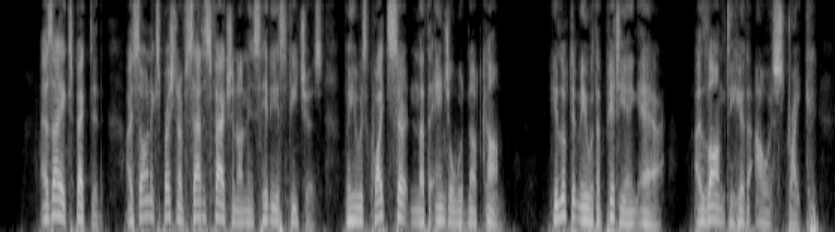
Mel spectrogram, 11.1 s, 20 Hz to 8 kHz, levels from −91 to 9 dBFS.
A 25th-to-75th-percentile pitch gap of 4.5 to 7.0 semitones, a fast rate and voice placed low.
Yes: average, 4.8 semitones; fast, 215 wpm; low, 120 Hz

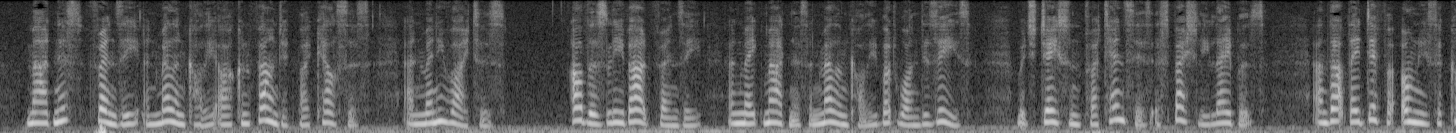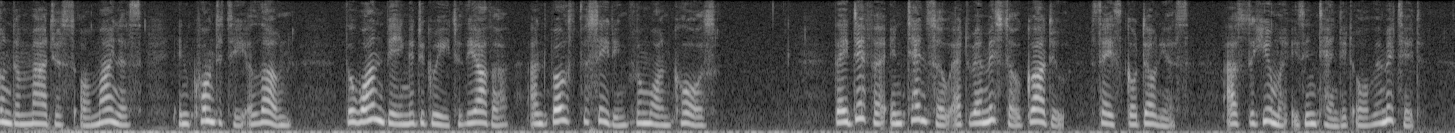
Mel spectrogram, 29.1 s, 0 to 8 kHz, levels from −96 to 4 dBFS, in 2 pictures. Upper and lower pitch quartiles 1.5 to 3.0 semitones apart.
No: average, 4.1 semitones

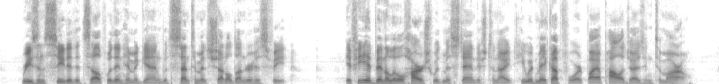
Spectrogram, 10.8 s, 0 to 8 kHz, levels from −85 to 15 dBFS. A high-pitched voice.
No: low, 105 Hz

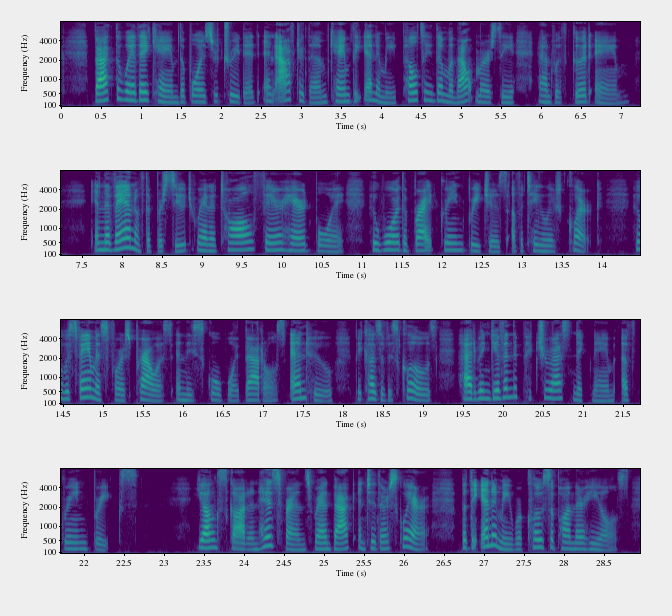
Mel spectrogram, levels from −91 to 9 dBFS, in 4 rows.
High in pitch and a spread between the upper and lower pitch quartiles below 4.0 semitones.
No: high, 220 Hz; average, 4.3 semitones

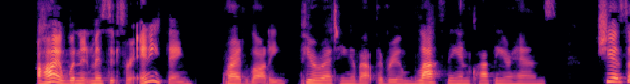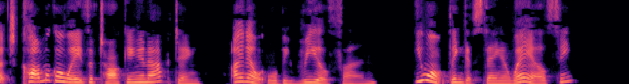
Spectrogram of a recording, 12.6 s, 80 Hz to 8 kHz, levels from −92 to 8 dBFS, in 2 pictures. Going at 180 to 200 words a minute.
Yes: average, 190 wpm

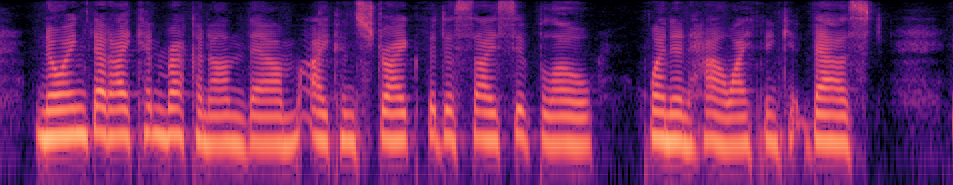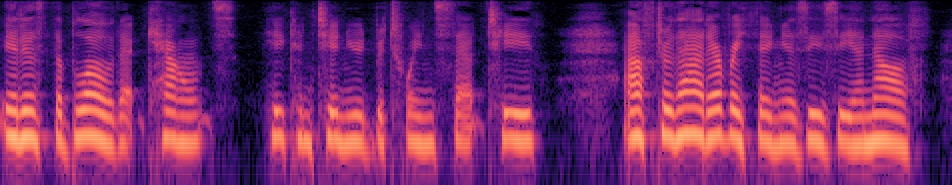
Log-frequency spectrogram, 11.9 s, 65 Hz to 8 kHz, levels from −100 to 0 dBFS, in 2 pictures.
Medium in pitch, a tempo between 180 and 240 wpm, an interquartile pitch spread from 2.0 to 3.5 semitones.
No: high, 210 Hz; average, 185 wpm; narrow, 2.5 semitones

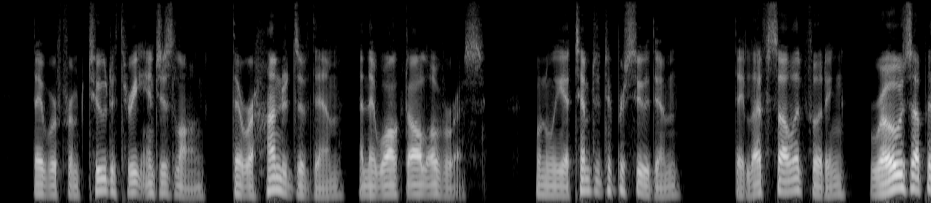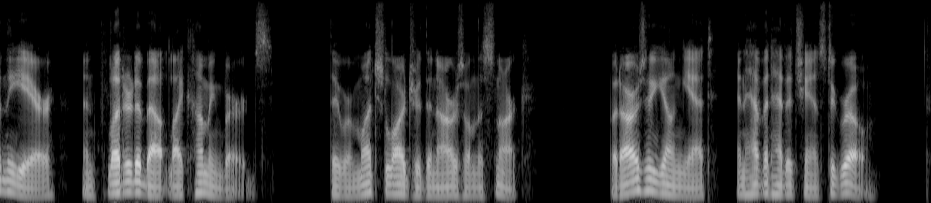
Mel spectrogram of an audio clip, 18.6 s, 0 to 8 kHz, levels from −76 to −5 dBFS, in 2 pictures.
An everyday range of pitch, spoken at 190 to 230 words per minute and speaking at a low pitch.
Yes: average, 4.2 semitones; average, 195 wpm; very low, 90 Hz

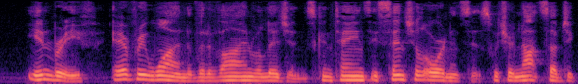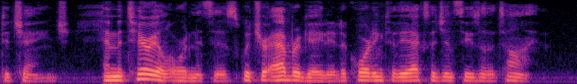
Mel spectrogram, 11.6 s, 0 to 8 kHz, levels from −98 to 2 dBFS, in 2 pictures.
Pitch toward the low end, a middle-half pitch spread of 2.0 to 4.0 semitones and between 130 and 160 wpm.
Yes: low, 130 Hz; average, 3.2 semitones; average, 150 wpm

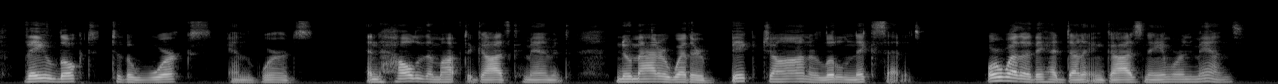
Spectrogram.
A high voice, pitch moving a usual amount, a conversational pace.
No: low, 115 Hz; average, 3.0 semitones; average, 170 wpm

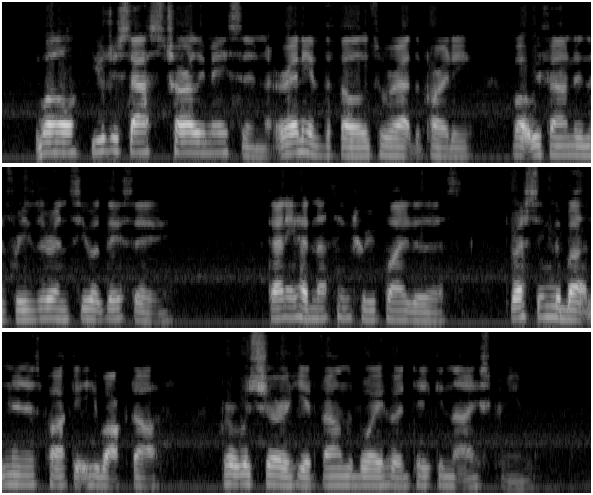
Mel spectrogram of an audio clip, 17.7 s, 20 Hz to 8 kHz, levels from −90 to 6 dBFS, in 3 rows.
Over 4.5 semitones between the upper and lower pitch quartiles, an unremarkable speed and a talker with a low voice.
No: average, 3.5 semitones; average, 195 wpm; low, 130 Hz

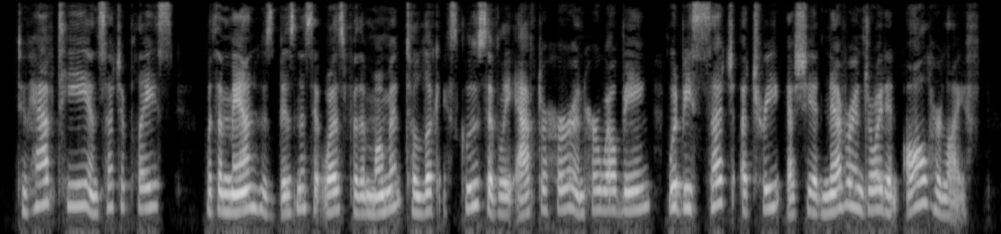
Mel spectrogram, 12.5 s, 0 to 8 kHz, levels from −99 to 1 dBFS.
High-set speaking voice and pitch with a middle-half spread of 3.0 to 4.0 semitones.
Yes: high, 210 Hz; average, 3.7 semitones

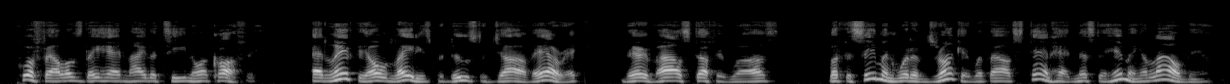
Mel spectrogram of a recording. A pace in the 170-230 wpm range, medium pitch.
Yes: average, 180 wpm; medium, 150 Hz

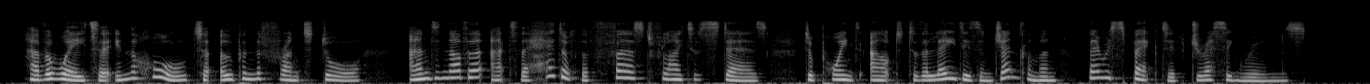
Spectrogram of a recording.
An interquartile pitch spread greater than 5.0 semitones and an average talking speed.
Yes: wide, 5.6 semitones; average, 150 wpm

